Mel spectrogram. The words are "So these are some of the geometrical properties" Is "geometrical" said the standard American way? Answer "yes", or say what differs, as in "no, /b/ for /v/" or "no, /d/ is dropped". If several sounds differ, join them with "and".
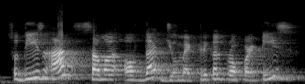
yes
